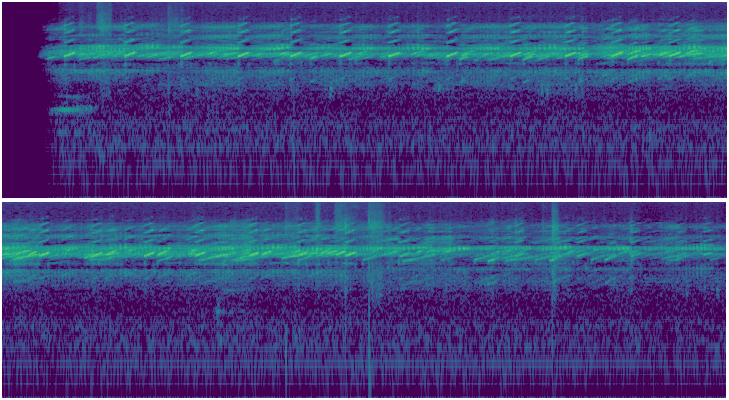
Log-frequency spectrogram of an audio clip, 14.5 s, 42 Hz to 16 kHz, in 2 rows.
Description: These tiny frogs may only be an inch long, but groups of them together can produce very loud choruses that drown out any other sounds around them!
The tiny Spring Peeper hides in marshes but has a very loud call.
sprpeep.m4a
